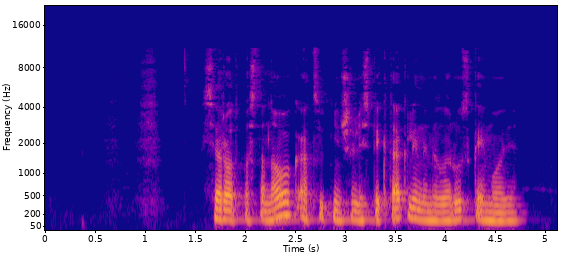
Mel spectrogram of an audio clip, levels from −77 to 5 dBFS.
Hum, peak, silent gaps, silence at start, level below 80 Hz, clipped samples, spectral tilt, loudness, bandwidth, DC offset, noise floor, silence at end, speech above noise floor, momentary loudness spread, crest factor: none; -2 dBFS; none; 1.6 s; -56 dBFS; under 0.1%; -7.5 dB/octave; -20 LUFS; 11.5 kHz; under 0.1%; -64 dBFS; 0.35 s; 45 dB; 6 LU; 18 dB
